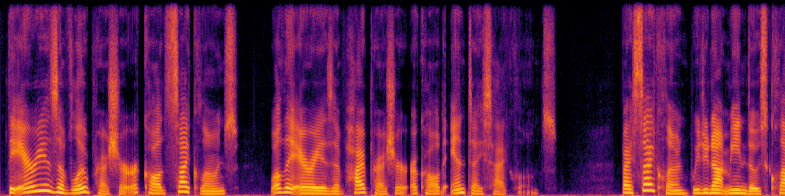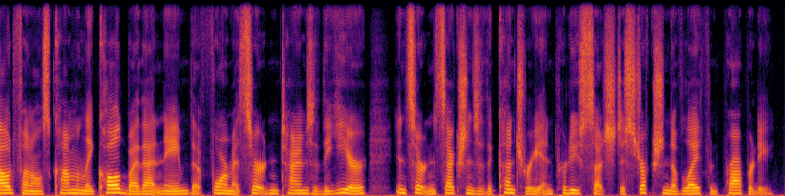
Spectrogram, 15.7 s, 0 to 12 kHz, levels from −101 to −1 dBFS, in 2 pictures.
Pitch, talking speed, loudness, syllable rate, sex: 195 Hz, 205 wpm, -20 LUFS, 6.2 syllables/s, female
